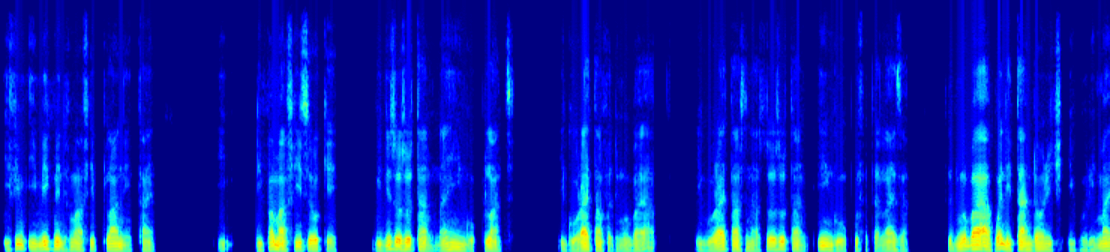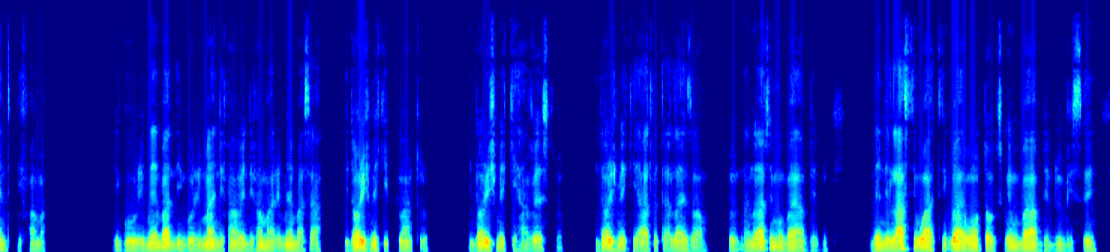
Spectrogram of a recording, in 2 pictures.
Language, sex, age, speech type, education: Nigerian Pidgin, male, 30-45, spontaneous, tertiary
